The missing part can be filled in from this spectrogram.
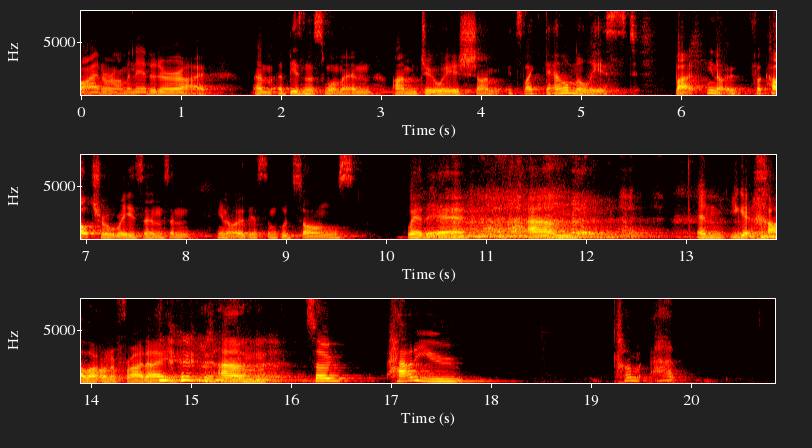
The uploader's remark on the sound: This episode includes questions from the audience, and at some points can become a little hard to hear. We’re working on improving our recording techniques.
